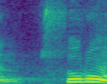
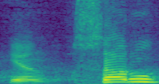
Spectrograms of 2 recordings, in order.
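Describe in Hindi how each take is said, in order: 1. दूसरे अक्षर में 'u' स्वर है। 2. दूसरे अक्षर में 'a' स्वर है। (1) "ऊ की आवाज हो गई आ के बजाय सा पे" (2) "ऊ की आवाज हो गई आ के बजाय सा पे"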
